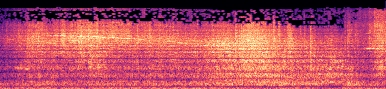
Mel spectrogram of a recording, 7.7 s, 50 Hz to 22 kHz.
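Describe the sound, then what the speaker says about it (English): Roaring aircraft engine noise during a plane crash in the video game F.E.A.R. 2, a loud, continuous, dense rumble that stays steady throughout with no talk. "nothing says the apocalypse like a plane crash"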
